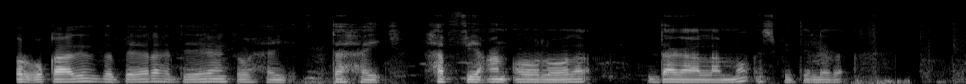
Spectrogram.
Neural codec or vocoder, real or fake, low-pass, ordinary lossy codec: none; real; 10.8 kHz; Opus, 24 kbps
